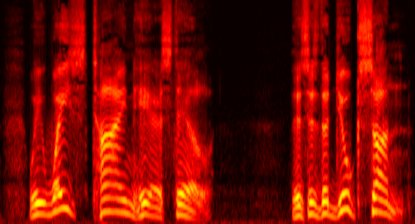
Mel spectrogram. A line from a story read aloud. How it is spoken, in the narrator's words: Stilgar barked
